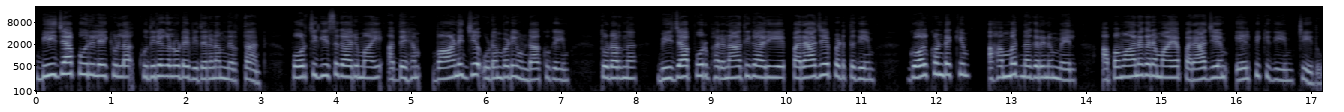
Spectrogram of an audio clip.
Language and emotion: Malayalam, neutral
